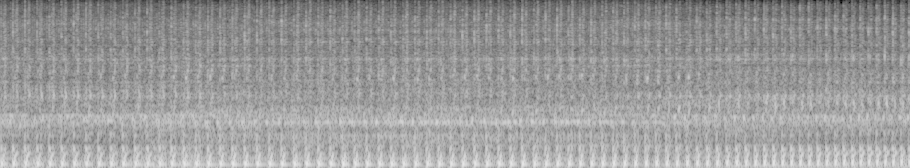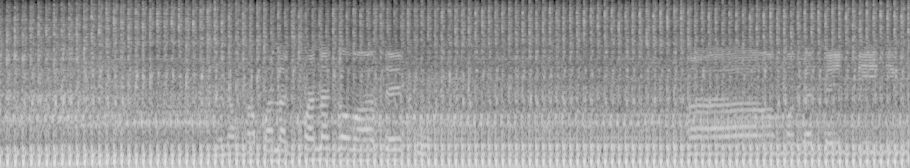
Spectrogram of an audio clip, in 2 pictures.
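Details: Fishing boat (bangka) engine after fixing a misfire and securing the shaft: steady even beat with a firm low thump, no misses or knocks; running smoothly.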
